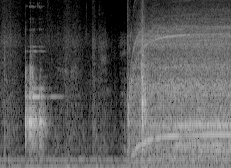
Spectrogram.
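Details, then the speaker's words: Shark vacuum after two cups of baking soda picked up from floor: motor spins up with rising whine then holds a steady strained hum, sounding unhappy; likely powder-clogged filter loading the motor. "so oh i don't know if you can hear that but it doesn't sound particularly happy after two cups of baking soda"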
